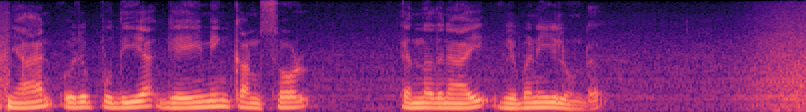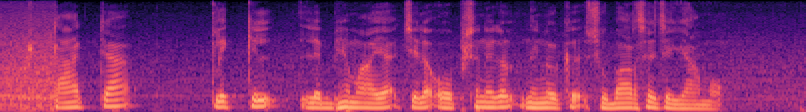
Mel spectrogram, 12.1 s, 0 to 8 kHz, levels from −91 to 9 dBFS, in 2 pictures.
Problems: constant background noise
